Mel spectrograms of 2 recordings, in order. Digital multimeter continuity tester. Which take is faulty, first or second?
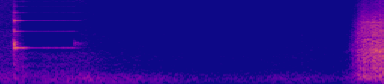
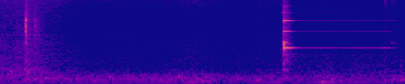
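second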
